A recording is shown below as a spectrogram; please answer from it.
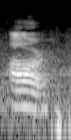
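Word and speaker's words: hour: फिर एन आवर, an honest person, मैंने बताया ये एच से तो स्टार्ट हो रहा है लेकिन उसका प्रोनाउंसिएशन कैसा है? एन आर, ओ आ रहा है साउंड में, तो वो भी एक स्वर है, हिंदी का वोवेल्स है, ठीक है।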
